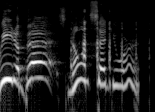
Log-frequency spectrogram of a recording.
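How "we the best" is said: know-it-all bragging tone, pitched up higher. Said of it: "You're so [name] about being right".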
